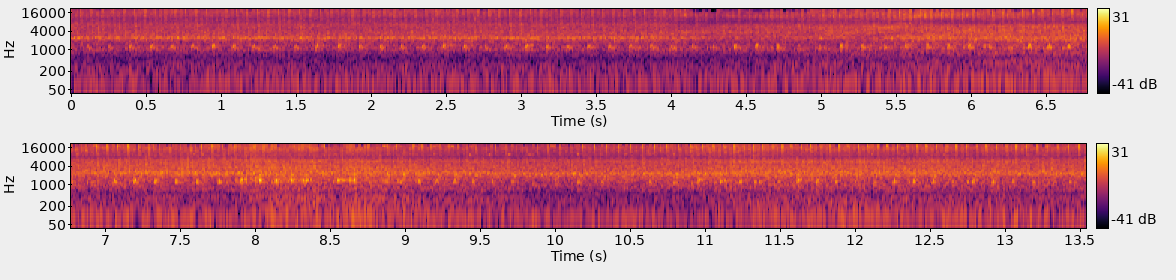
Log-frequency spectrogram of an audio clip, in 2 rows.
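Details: Volvo 240 rough idle: uneven loose ticking pulse near four per second wandering in strength; O2 sensor read erratically when exhaust reached temperature, fixed by a new exhaust O2 sensor.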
